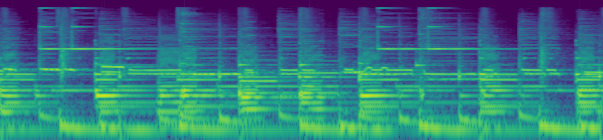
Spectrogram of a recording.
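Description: Background music: a light tune with chiming, bell-like notes over a steady beat and bass line.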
